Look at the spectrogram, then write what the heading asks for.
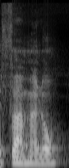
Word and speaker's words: flammalon: C'est le temple où ils gardent par les dragons insectes, les flammes, les flammalons. Comment prononcer flammalon, comme frelon.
